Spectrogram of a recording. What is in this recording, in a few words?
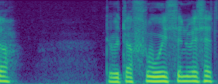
"ffrwyth", Welsh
